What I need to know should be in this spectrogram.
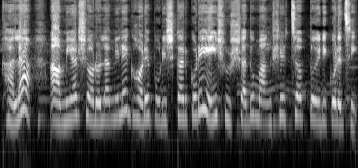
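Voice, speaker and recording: A high-pitched, earnest village housewife, played by a woman in an animated story. She sounds hardworking, hopeful and sisterly, with music playing behind her. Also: normal speed, natural voice. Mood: respectful, hopeful. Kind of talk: scripted animated story dialogue.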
